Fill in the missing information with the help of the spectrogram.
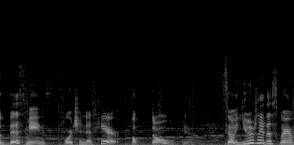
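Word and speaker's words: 福: It's got this word "fuck," right? What the fuck?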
